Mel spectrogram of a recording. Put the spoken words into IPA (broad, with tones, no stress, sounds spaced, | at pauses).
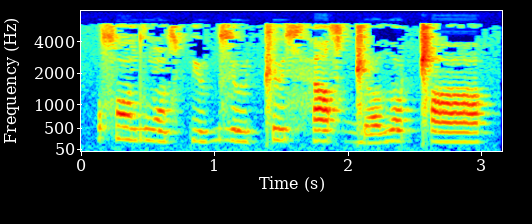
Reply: sˤ õ˦ d v õ˨˩˦ s pʲ ʉ˨˩˦ ɡ z ʉ˨˩˦ ǁ y˦ s h æ˦ sˤ ɡ͡ǁ ø˨˩˦ ðˤ u˦ ǁ ɑ˦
